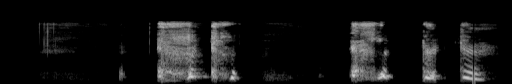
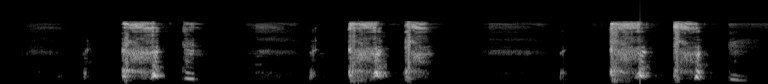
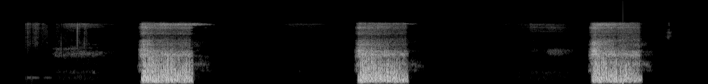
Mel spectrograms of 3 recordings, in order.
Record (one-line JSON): {"cough_length": "5.1 s", "cough_amplitude": 27215, "cough_signal_mean_std_ratio": 0.42, "three_cough_length": "7.7 s", "three_cough_amplitude": 27681, "three_cough_signal_mean_std_ratio": 0.4, "exhalation_length": "7.1 s", "exhalation_amplitude": 24563, "exhalation_signal_mean_std_ratio": 0.39, "survey_phase": "beta (2021-08-13 to 2022-03-07)", "age": "18-44", "gender": "Female", "wearing_mask": "No", "symptom_cough_any": true, "symptom_sore_throat": true, "symptom_fatigue": true, "symptom_other": true, "smoker_status": "Never smoked", "respiratory_condition_asthma": false, "respiratory_condition_other": false, "recruitment_source": "Test and Trace", "submission_delay": "2 days", "covid_test_result": "Positive", "covid_test_method": "RT-qPCR", "covid_ct_value": 28.9, "covid_ct_gene": "N gene"}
